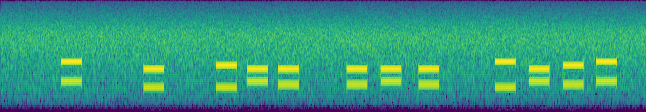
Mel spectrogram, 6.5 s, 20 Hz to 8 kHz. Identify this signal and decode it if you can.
DTMF, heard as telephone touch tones, dialled by hand, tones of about 210 ms, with radio hiss. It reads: 9 1 274 474 3759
